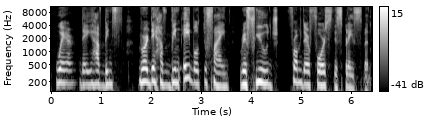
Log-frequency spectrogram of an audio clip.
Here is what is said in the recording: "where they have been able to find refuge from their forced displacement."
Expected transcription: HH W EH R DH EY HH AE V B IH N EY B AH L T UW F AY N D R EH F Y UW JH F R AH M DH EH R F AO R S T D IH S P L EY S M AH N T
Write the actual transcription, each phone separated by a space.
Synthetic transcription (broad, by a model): HH W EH R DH EY HH AE V B IH N EY B AH L T UW F AY N D R EH F Y UW JH F R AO M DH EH R F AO R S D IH S P L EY S M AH N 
